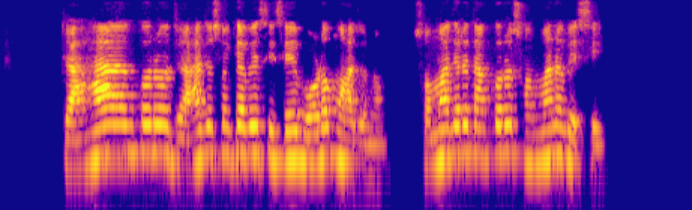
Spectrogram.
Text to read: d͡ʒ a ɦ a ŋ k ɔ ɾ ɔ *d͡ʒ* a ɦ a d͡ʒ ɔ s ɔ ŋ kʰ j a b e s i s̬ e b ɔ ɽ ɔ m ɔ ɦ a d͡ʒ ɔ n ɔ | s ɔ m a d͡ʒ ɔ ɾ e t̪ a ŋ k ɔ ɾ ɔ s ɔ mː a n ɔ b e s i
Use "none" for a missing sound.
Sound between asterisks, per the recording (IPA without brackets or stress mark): d͡ʒ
